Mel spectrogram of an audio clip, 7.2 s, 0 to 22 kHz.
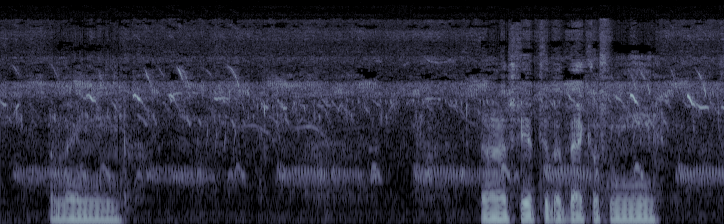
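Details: Lionesses fighting to the death over food in Kruger National Park, South Africa, 2024: a deep harsh growl, then a cluster of short snarling bursts, over a steady high tone in the background.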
